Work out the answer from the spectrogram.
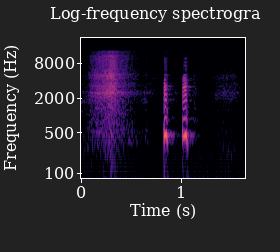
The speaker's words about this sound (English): I think my cat is hungry, people. Yeah, he is.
